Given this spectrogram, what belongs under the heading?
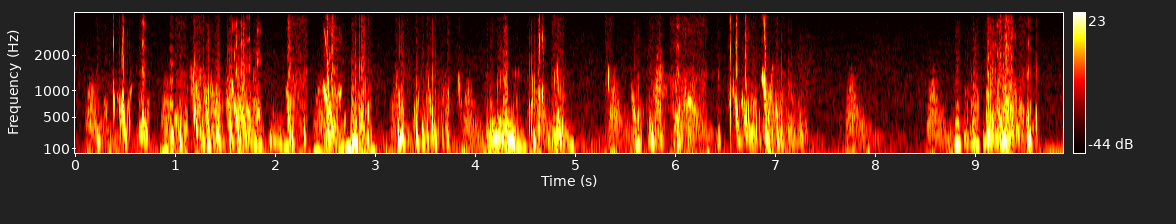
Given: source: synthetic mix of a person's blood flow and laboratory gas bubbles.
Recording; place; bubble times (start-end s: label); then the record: Doppler ultrasound of blood flow; subclavian vein
0.18-0.58 s: bubbles
0.62-0.75 s: bubbles
0.92-1.89 s: bubbles
2.09-2.33 s: bubbles
2.44-2.98 s: bubbles
3.19-3.76 s: bubbles
3.80-3.88 s: bubbles
4.08-4.45 s: bubbles
4.50-4.93 s: bubbles
5.29-5.37 s: bubbles
5.55-6.31 s: bubbles
6.42-6.46 s: bubbles
6.53-7.34 s: bubbles
8.77-9.64 s: bubbles
From the record:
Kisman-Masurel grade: 333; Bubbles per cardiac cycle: rolling drumbeat, 9 or more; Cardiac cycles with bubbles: 50 to 99%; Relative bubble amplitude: loud (0.450 to 0.775); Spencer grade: 3 (all of the cardiac periods contain showers or single bubble signals, but not dominating or overriding the cardiac motion signals); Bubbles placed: anywhere in the cardiac cycle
